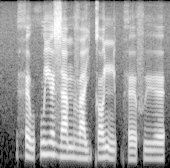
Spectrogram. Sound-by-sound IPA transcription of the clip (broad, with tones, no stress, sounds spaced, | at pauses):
h ə˧˩ w h w i˧ ə̯ z a˧ m v a˨˩ j k ɔ˨˦ ɲ ə˨˩ p̚ h əː˨˩ f ɨ˧ ə̯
